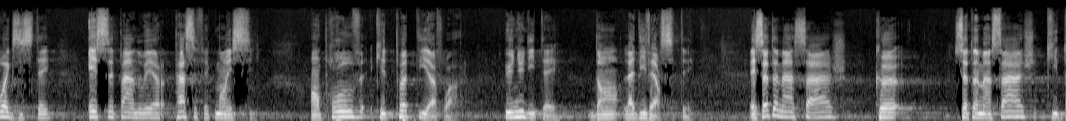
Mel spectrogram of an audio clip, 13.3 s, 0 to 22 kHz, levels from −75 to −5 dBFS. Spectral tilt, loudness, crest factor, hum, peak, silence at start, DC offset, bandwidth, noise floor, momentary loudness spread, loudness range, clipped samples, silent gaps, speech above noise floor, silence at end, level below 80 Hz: -3.5 dB/octave; -18 LUFS; 20 dB; none; 0 dBFS; 0 s; under 0.1%; 17 kHz; -43 dBFS; 17 LU; 3 LU; under 0.1%; none; 25 dB; 0 s; -42 dBFS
